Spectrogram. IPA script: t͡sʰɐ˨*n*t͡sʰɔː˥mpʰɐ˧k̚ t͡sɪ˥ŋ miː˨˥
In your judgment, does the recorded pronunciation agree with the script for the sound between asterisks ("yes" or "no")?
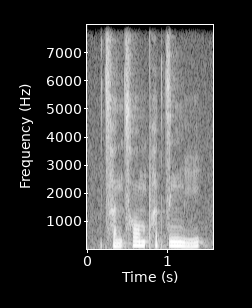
yes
